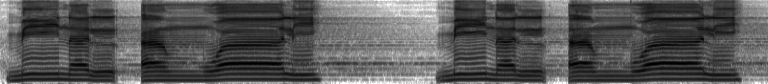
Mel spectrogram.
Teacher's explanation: Huruf wa kita panjangkan dua harakat karena terdapat alif di depannya.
